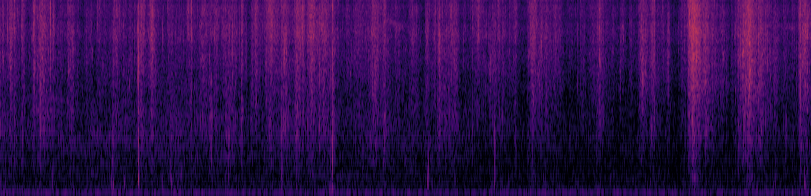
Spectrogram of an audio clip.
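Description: Dry leaves rustle and crunch under dogs' paws.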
